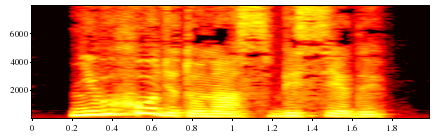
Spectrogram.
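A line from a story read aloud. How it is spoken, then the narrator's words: Sharp statement. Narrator (Russian): резко сказал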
